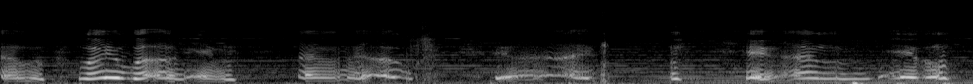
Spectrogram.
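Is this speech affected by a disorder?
Yes: cerebral palsy; present from birth.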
